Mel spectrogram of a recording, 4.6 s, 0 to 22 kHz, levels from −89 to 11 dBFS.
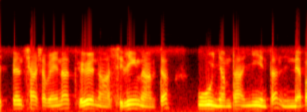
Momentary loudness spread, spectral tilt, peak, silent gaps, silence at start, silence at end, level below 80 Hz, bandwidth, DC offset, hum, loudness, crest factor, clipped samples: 5 LU; -6.5 dB/octave; -2 dBFS; none; 0 s; 0 s; -52 dBFS; 7.2 kHz; under 0.1%; none; -17 LUFS; 14 dB; under 0.1%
